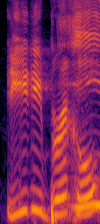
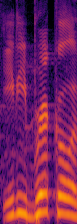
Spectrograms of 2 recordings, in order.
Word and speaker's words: Edie Brickell: We're looking for What I Am by Edie Brickell. – Edie Bricknell and the New Bohemians. Edie Brickell and the New Bohemians.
